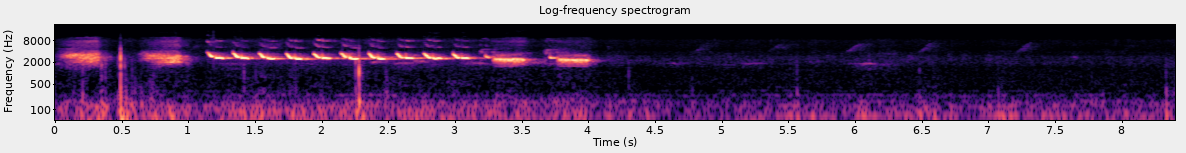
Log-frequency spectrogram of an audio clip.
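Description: A bird singing: a quick run of about ten identical falling, whistled notes, some five a second, with a few harsher calls just before and after it, then only faint scattered chirps.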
